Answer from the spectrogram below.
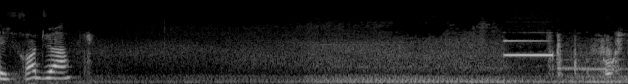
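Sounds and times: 
camper van engine drone approaching: 0:00.9 - 0:06.2
short electronic tone: 0:05.0 - 0:06.2.

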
